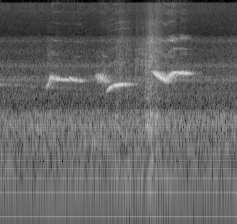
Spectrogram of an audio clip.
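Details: Tumba Yegua, the Black-striped sparrow, whistling three separate notes: a level whistle, a short falling slur, then a louder upward-curving whistle, with faint background hiss.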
